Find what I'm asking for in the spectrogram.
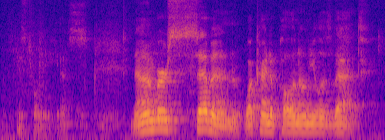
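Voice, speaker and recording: Over noticeable background noise, a man talks at a fairly slow pace and medium pitch, with ordinary pitch variation and big swings in loudness. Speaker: math teacher. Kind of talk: classroom lesson. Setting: classroom with students.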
